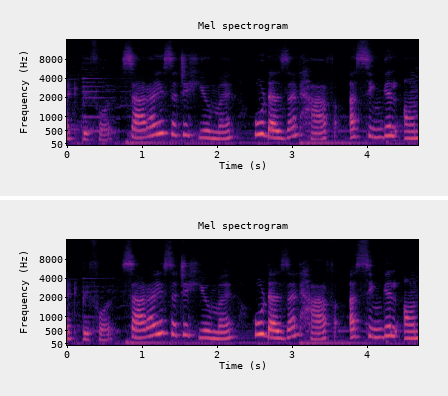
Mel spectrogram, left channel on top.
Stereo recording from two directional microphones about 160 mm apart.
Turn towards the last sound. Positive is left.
turn(degrees=-40)  # may be behind; listen again after turning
